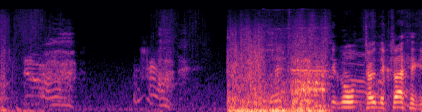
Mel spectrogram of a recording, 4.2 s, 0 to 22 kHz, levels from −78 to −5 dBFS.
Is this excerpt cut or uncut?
uncut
